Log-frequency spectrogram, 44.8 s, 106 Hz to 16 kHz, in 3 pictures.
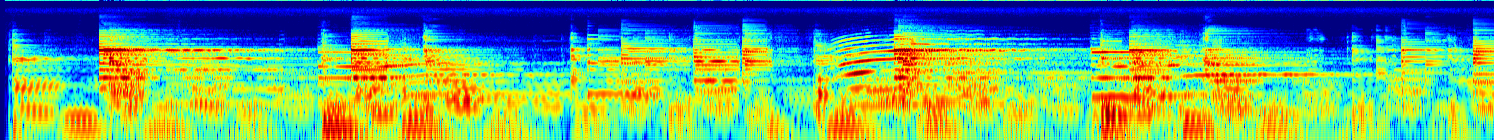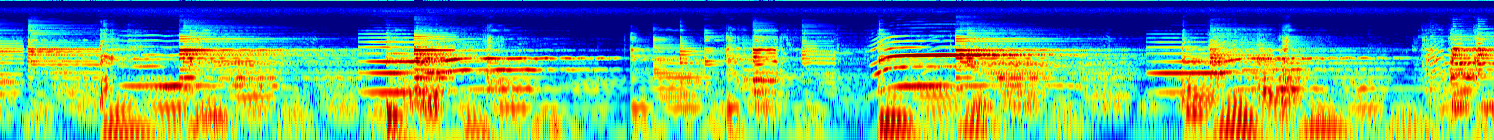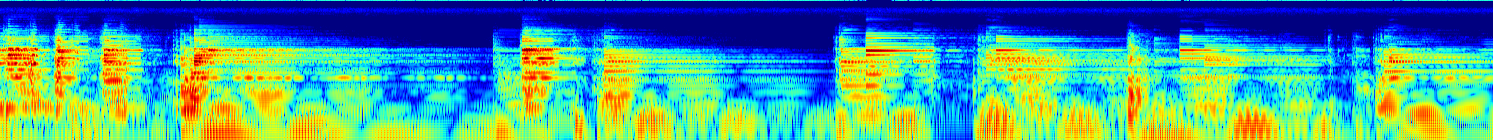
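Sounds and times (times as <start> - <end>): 
guitar loop: 0.1 - 44.8.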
